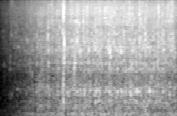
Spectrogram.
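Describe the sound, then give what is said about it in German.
Water runs from the natural spring at Newlands Springs, set in a middle-class neighbourhood of Cape Town during a severe drought. A steady, hissing rush swells in over the first half second, then continues evenly at moderate loudness with no voices. “Bei den Newland Springs, einer natürlichen Quelle mitten in einem Mittelklassequartier in Kapstadt, herrscht Andrang.”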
